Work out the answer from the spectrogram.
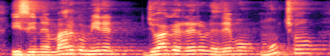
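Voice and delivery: usual speaking voice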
